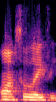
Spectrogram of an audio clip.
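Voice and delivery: ordinary talk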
